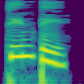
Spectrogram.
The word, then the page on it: ತಿಂಡೆ: Kannada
